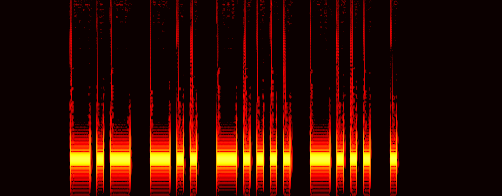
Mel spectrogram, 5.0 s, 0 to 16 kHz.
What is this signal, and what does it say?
Morse code, heard as a keyed tone, about 18 wpm, 700 Hz. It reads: KD6BE
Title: Speed Racing - USA 2x2 Call Signs 15wpm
